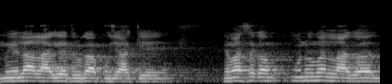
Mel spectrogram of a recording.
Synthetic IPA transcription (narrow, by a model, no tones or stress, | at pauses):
məlalaɡjed̪ʱuɾɡapud͡ʒake | ɦə̃masəbkamənomənlaɡəl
